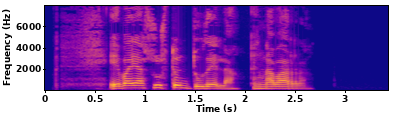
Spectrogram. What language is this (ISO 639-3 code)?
glg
